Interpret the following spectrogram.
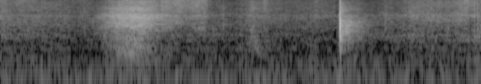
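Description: A soft, brief airy hiss, then a single sharp click about a second and a half in.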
